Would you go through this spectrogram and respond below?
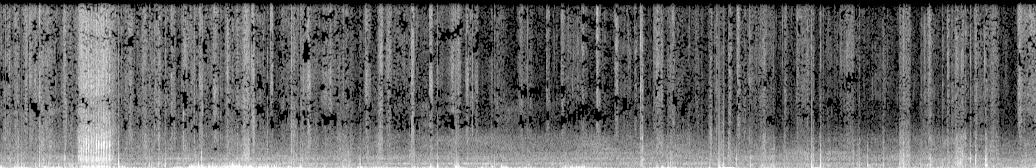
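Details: Stallion let out for a walk after standing idle, recognising the mares by their smell: one brief, loud neigh near the start, then scattered hoof clops and low rumbling outdoor noise for the rest.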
